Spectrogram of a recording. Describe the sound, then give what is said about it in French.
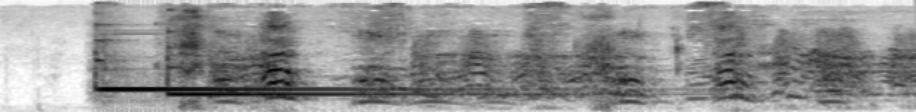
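A doorbell chime, one of the models from Les sonnettes de l'Estrie, rings out with a sustained tone, layered over a chorus of dogs barking and howling loudly for the rest of the moment. “On a tous les modèles de sonnettes, que ce soit la classique ou euh, celle-là.”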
